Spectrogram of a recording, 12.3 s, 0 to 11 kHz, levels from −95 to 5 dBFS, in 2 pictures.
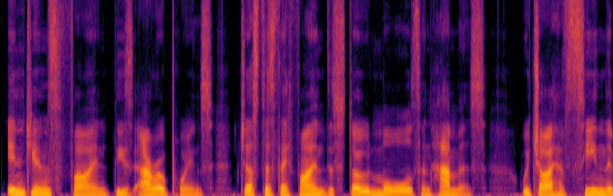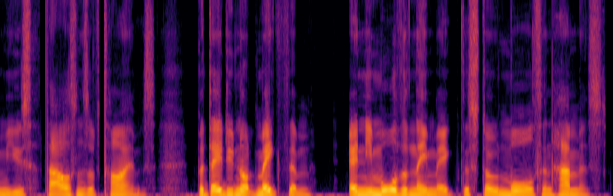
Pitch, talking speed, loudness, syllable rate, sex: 165 Hz, 190 wpm, -18 LUFS, 4.7 syllables/s, male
